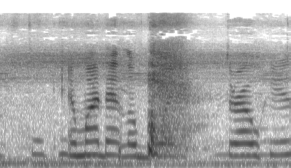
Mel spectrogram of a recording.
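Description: A single sharp sneeze bursts out from a woman watching a flag football game, sitting between stretches of conversational speech nearby.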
